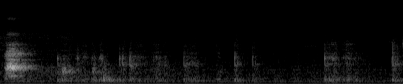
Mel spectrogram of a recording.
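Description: A dog barks once, loudly and sharply, at the very start, followed by a few much fainter short sounds over the next second. Faint scratching of a drawing stick on canvas runs underneath.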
